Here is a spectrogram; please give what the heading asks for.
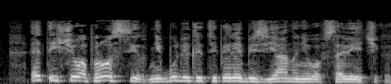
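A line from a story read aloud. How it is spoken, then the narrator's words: Plain. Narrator (Russian): сказал гном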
